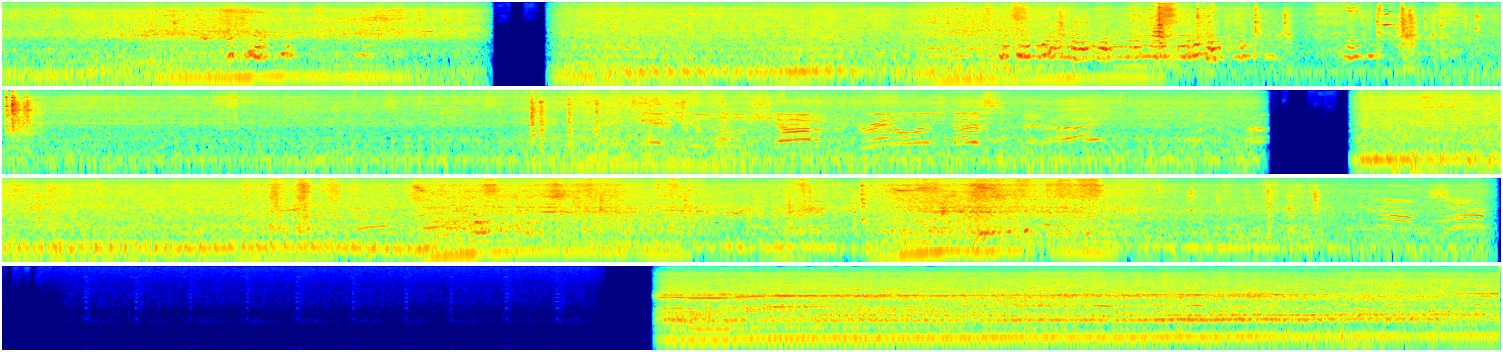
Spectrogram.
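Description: An off-road engine revs and labours, rising and falling in pitch.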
